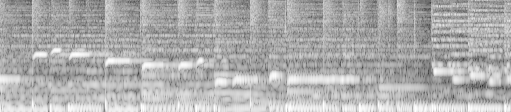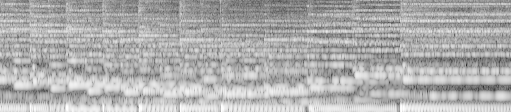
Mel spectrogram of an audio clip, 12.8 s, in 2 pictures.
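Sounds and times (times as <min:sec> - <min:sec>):
person whistling a tune: 0:00.0 - 0:12.6.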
